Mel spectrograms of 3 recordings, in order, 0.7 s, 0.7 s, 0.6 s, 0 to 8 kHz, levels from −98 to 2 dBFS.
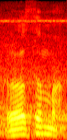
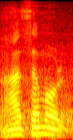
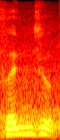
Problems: background sounds at intervals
